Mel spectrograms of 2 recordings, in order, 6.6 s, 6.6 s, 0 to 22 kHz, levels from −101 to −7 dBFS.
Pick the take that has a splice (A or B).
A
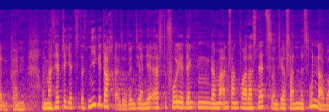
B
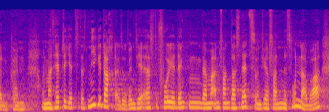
B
